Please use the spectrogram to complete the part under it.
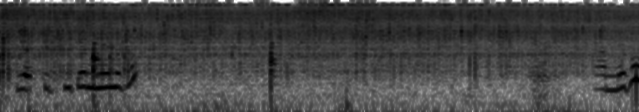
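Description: Sliced onions with chopped ginger frying in hot oil give a steady, close sizzle throughout, with faint clicks and bits of voice underneath.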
